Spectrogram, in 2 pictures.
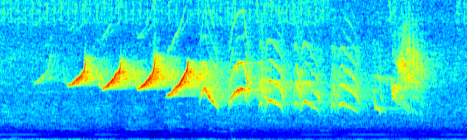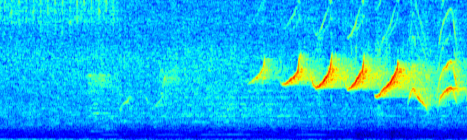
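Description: A seed-eating songbird of a common resident species that feeds on grass seeds and ranges from Mexico to Central Panama calls in two bursts of quick, repeated high chirps, loud, separated by a few quieter seconds, with a low steady hum underneath.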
